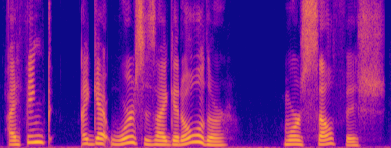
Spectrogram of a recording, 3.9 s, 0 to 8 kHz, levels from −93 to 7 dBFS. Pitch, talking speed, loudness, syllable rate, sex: 240 Hz, 170 wpm, -17 LUFS, 4.7 syllables/s, female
